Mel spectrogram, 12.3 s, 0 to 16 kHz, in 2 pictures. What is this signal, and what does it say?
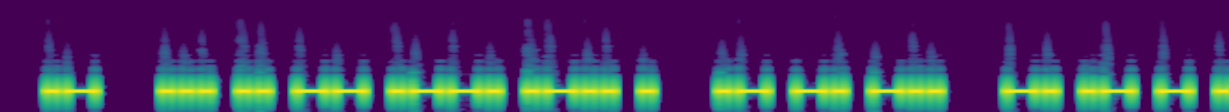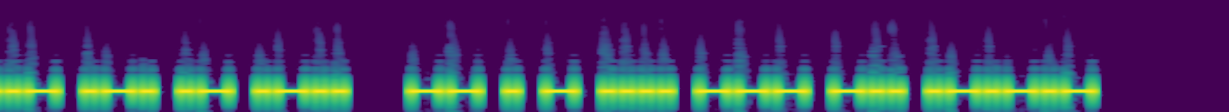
Morse code, heard as a keyed tone, about 25 wpm, 700 Hz. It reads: A SIMPLE AND NATURAL METHOD.
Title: Sentences from Top 1000 Words - Review Part 4 - 25wpm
